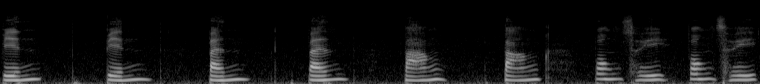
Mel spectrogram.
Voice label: vowels nasal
